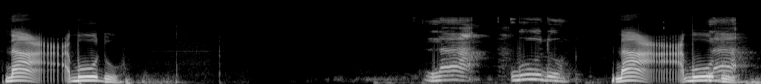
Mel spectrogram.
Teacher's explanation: Langsung ke ainnya. Nah, ainnya yang digeser suaranya. Dialirkan sedikit. Na'budu dari tengah tenggorokan. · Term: ain sukun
